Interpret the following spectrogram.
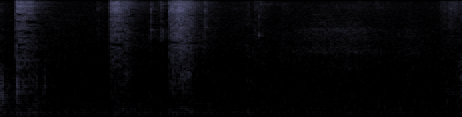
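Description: Faint handling of a small cardboard perfume box: three soft, short rustles in the first second, then near silence.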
